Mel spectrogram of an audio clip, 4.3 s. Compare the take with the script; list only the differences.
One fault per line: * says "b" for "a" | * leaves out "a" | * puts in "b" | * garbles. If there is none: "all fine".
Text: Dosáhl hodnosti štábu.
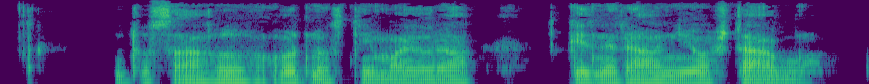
* puts in "majora generálního"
